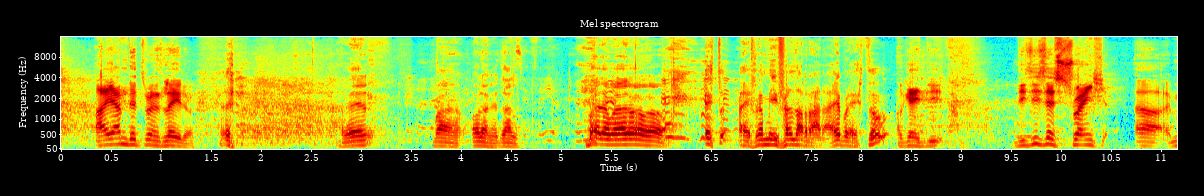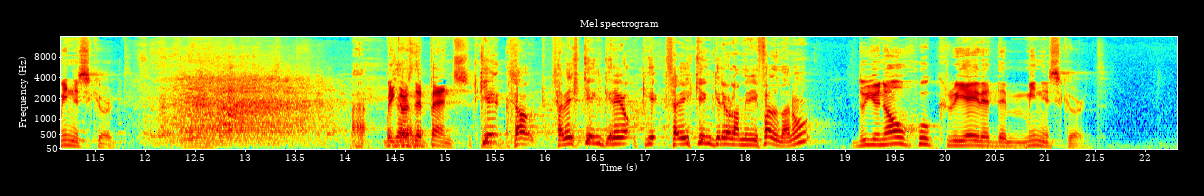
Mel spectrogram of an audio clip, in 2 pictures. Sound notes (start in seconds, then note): 3.9 speaking spanish; 16.3 speaking spanish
